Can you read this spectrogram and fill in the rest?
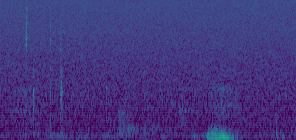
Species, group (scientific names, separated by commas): Broughtonia domogledi, Orthoptera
